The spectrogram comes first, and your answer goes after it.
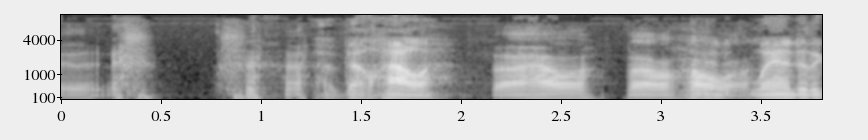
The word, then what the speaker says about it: Valhalla: at uh Valhalla how do you say that Valhalla Valhalla Valhalla land of the Gods okay Dr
